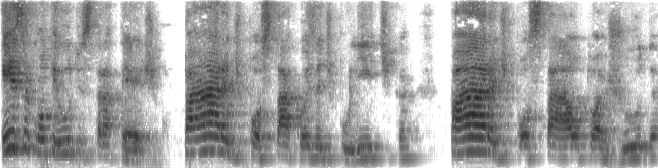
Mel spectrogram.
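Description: A man's somewhat breathy voice, very slow, with ordinary pitch variation. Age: 40s. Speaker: law professor and lawyer. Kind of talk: live online lecture.

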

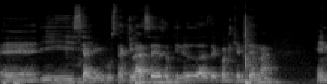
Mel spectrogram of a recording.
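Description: Amid noticeable background noise and audible room echo, a man of medium pitch speaks fairly slowly with lively intonation. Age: 20s. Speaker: podcast host, yoga teacher. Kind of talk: casual chat.

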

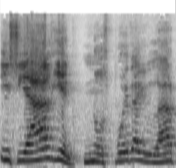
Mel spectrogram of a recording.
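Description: A man speaks with ordinary pitch variation. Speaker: street comedian. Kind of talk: casual chat. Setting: live show with small audience.

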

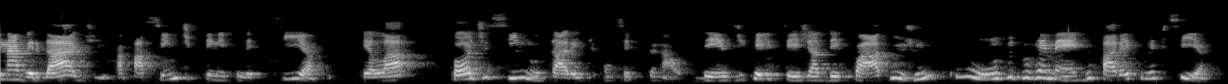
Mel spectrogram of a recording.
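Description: A woman with a fairly high pitch talks at a fairly slow pace, her voice making very wide pitch swings. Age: 30s. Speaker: pediatrician and epilepsy patient. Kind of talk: interview.

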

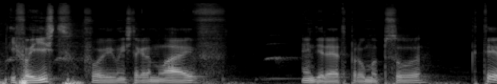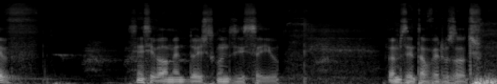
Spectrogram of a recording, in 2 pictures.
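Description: With a European Portuguese accent, a man talks at a moderate pace in a very deep, low voice. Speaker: podcast host. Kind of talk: casual comedic monologue.

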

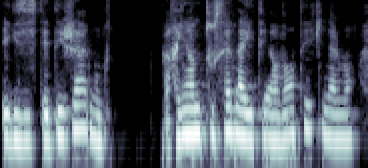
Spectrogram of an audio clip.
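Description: A woman's somewhat breathy, fairly low voice carries a dark, mellow tone, moving at a moderate pace with monotone, flat intonation. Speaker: podcast host. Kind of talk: interview; scripted narration.

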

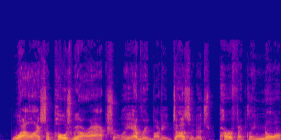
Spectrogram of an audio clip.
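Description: Putting on a character voice, a man talks at a fairly quick pace with a fairly low pitch, lively intonation, a slightly husky edge, vocal fry and a slightly mellow tone.

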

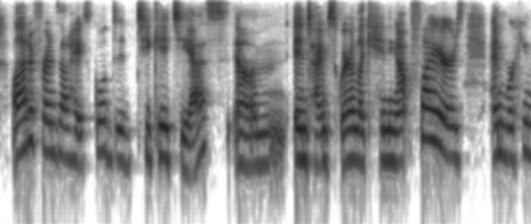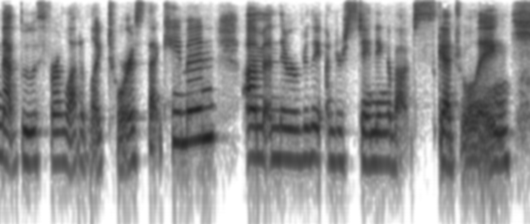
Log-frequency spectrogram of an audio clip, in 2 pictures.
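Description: Speaking in an unremarkable speaking voice with an American accent, a woman of medium pitch talks at a fairly quick pace with lively intonation. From Florida, Tampa Bay area. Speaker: professional dancer. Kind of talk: interview.

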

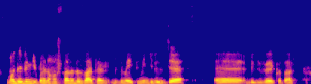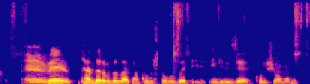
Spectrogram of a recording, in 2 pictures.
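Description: A woman speaks at a moderate pace and fairly low pitch with fairly even intonation. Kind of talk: casual chat.

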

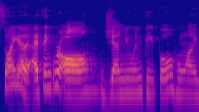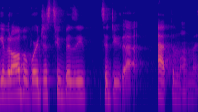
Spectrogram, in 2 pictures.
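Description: A woman with an American accent uses a normal speaking voice at medium pitch, talking at a fairly quick pace with fairly even intonation and big swings in loudness. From New York. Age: 20s. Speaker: podcast host, aspiring actor. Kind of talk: casual chat.

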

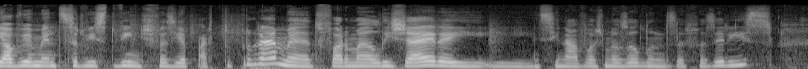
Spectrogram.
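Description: A woman with a plain, everyday voice speaks at medium pitch and a fairly quick pace, with ordinary pitch variation and hardly any pauses. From Portugal, Beira Alta (Mangualde, near Viseu). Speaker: gastronome, hospitality professional. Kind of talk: casual chat over wine. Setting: seated at a table with hosts.

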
